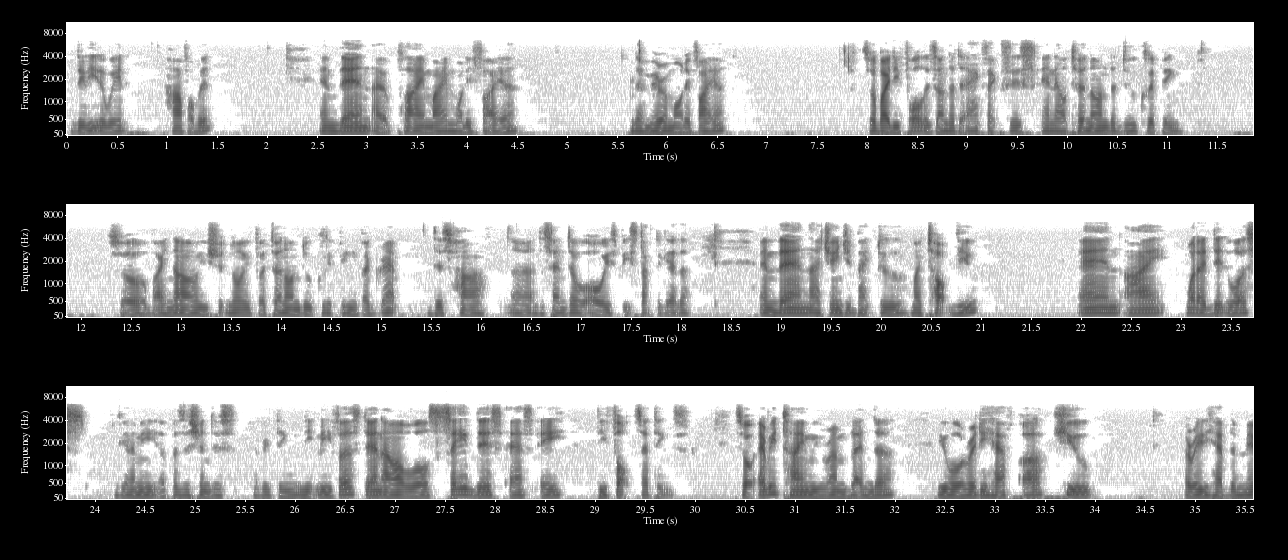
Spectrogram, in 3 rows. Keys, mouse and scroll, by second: 0.9 x, 2.0 click, 3.4 middle click, 4.8 click, 11.5 middle click, 12.8 a, 14.8 g, 16.2 right click, 18.0 Tab, 18.8 scroll down 1, 19.6 KP_7, 20.1 scroll down 1, 21.1-21.6 scroll up 1, 23.0 middle click, 27.1 click, 32.0 scroll up 1, 32.3 scroll down 1, 32.5 middle click, 33.0-33.7 scroll up 1, 33.7 Tab, 34.1-35.5 middle drag.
